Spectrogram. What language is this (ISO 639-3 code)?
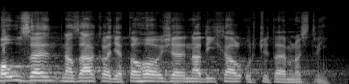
ces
